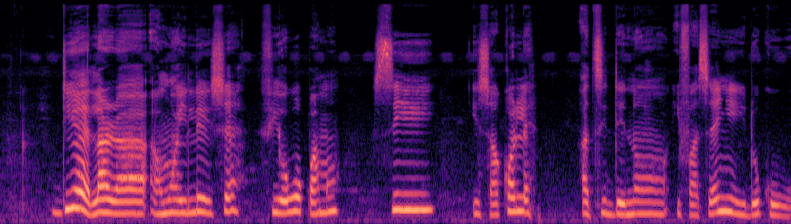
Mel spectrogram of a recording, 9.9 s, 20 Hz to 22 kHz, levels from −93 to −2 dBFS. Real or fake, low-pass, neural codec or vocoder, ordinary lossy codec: fake; none; vocoder, 48 kHz, 128 mel bands, Vocos; none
